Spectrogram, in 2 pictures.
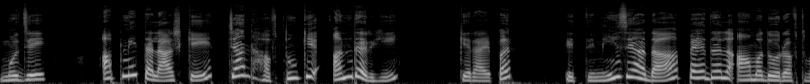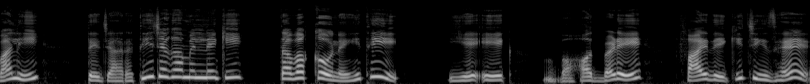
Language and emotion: Urdu, surprised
